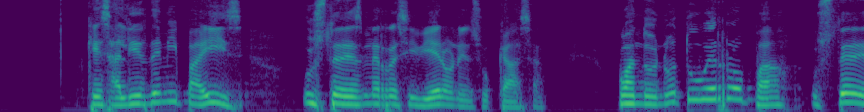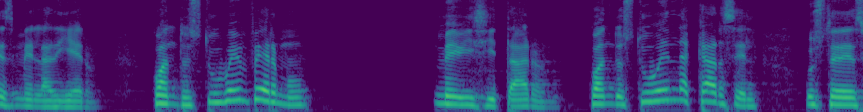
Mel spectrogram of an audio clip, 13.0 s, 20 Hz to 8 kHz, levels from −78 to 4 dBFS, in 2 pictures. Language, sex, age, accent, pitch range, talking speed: Spanish, male, 30-49, Colombian, 145-205 Hz, 140 wpm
